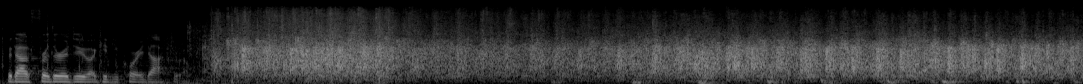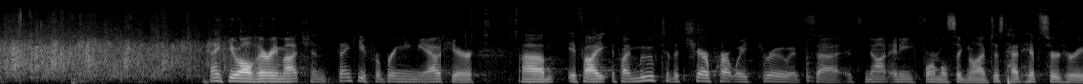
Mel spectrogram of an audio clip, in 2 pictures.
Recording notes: attended my University of Toronto iSchool talk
